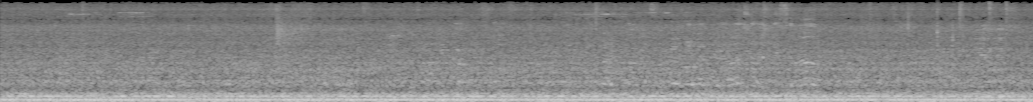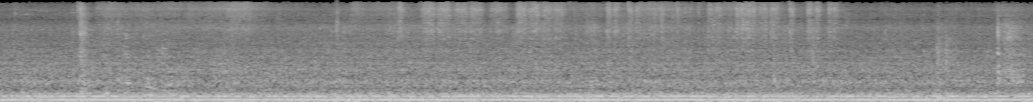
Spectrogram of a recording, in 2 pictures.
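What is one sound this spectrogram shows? A kitchen exhaust fan hums loudly and steadily.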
